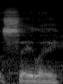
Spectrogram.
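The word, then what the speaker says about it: Seele: I know that Sele is how it looks like it's pronounced. You know, like Neon Genesis has Sele as an organization in that anime. I know they pronounce it Sele there. I don't know why it's Sela in this game, but, you know, Go. if that's the way that they want to pronounce it here, I will certainly go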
